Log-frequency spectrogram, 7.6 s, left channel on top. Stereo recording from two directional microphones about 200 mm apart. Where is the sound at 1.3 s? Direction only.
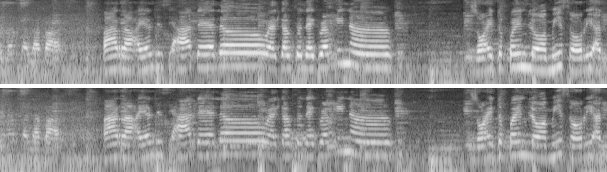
25° left (ahead or behind).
